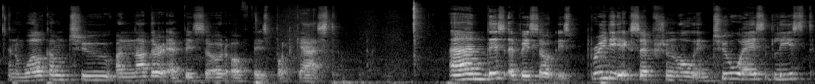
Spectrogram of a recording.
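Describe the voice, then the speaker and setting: A woman at a fairly slow pace with big swings in loudness over noticeable background noise. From Finland. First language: Finnish. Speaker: podcast host. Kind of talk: interview conversation; podcast intro.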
